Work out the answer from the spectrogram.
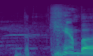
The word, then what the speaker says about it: Kamba: his name pronunciation right, to emphasize the Kamba at the end there.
